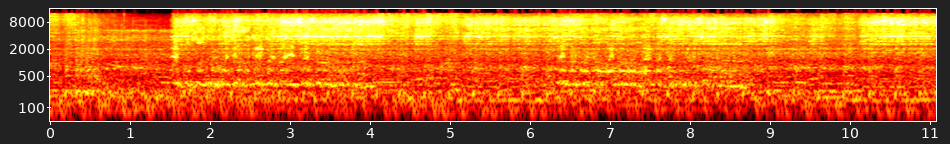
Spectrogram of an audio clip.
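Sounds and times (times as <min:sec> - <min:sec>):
punk band playing live: 0:00.0 - 0:11.0.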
